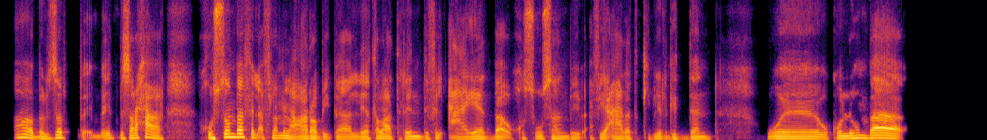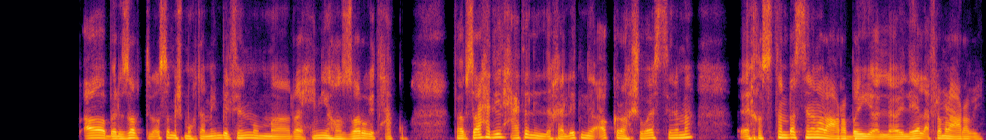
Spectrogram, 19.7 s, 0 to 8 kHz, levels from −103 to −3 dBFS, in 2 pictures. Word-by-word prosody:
آه 170 -1 +2
بالضبط، 115 +9 0
بقيت 135 +2 -6
بصراحة 140 -3 +2 0.3
خصوصًا 135 +8 +4
بقى 200 +1 +6
في - - -2
الأفلام 140 0 -2
العربي 120 -3 0
بقى 110 -1 -4
اللي 110 0 -2
هي - - 0
طالعة 115 -1 -1
Trend 115 -1 -1
في - - -6
الأعياد 100 +4 -3
بقى 110 -5 0
وخصوصًا 115 +4 -2
بيبقى 105 -2 -7
في 125 - -3
عدد 110 +1 -3
كبير 110 +3 -7
جدًا، 110 0 -4 0.6
و 120 +1 +2 0.3
وكُلّهم 130 +5 +1
بقى 140 -3 +5 1.6
آه 145 +1 +4
بالضبط، 125 +3 0
ت - - -8
أصلًا 125 +6 0
مش 130 -2 -2
مهتمّين 120 +3 -2
بالفيلم 140 +2 -1
هم 125 -4 -1
رايحين 115 +3 -2
يهزّروا 130 0 +1
ويضحكوا، 115 +2 -6 0.5
فبصراحة 155 +8 +3
دي 180 - +1
الحاجات 145 -4 -2
اللي 130 -10 -1
خلّتني 130 +4 -1
أكره 130 +2 -2
شوية 130 +5 -1
السينما، 150 +5 -1 0.5
آآ، 115 - 0
خاصةً 130 +6 +2
بقى 165 - +2
السينما 170 0 +3
العربية 120 -5 +3
ال 105 0 -1
اللي 115 +3 +1
هي - - +5
الأفلام 135 0 -1
العربي، 110 -4 -1
120 Hz, 165 wpm, -21 LUFS, 110-140 Hz, 1.6 s, بقى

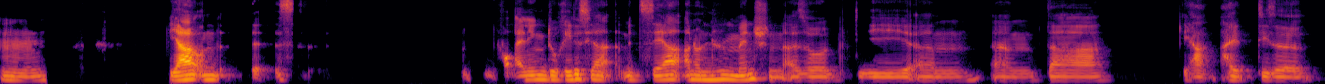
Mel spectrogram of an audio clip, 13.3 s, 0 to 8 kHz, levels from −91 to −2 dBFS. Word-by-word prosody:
Mhm. 95 -1 -5 1.3
Ja, 110 +4 +12
und 110 -2 0 0.3
e 395 0 -7
es - - +5 2.0
Vor - - -4
allen 100 - +1
Dingen, 110 +1 0
du 110 -1 0
redest 115 +4 +2
ja 110 -3 -1
mit 105 0 -7
sehr 105 +3 +2
anonymen 110 +1 -1
Menschen, 105 -4 -1
also 90 0 -7 0.2
die, 90 0 -6
ähm 90 - -10
ähm, 90 0 -11
da 95 0 -5 0.7
ja, - - -5
halt - - -5
diese 90 -2 -5
95 Hz, 105 wpm, -28 LUFS, 90-110 Hz, 2.0 s, Ja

